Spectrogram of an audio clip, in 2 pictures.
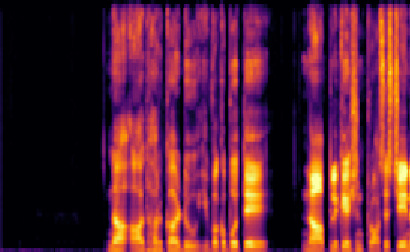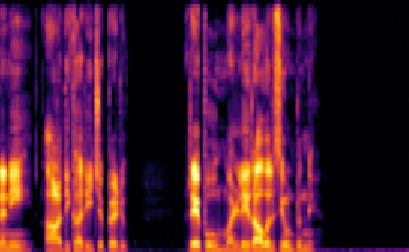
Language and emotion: Telugu, sad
